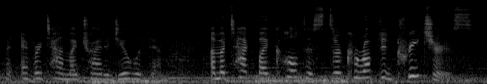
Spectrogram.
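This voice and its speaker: A woman's voice: sits high, moderate pace, heavy background noise, lightly acted. A woman playing an anxious young ally in a video game who frets and doubts herself while she works. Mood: weary. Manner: earnest, fretful and self-doubting. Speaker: game character. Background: loud game music.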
